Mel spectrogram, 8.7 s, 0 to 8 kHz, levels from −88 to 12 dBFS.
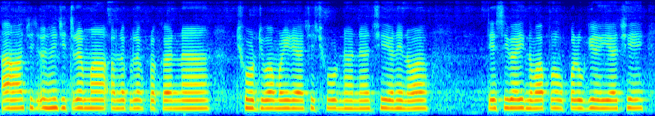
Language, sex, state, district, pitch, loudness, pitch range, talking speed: Gujarati, female, Gujarat, Valsad, 210 Hz, -16 LUFS, 205-215 Hz, 165 wpm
